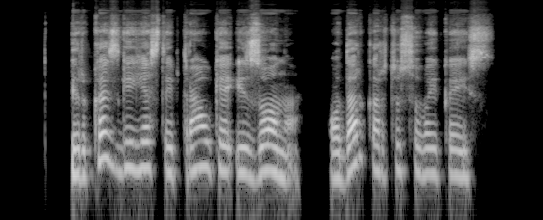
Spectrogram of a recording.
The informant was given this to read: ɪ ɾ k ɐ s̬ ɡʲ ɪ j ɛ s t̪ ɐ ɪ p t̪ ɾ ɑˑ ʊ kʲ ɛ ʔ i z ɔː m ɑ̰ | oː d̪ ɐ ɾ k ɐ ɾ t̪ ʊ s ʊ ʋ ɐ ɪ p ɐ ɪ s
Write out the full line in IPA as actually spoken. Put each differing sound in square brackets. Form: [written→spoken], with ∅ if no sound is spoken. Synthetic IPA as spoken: ɪ ɾ k ɐ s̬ ɡʲ ɪ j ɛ s t̪ ɐ ɪ p t̪ ɾ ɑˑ ʊ kʲ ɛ ʔ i z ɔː [m→n] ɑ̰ | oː d̪ ɐ ɾ k ɐ ɾ t̪ ʊ s ʊ ʋ ɐ ɪ [p→k] ɐ ɪ s

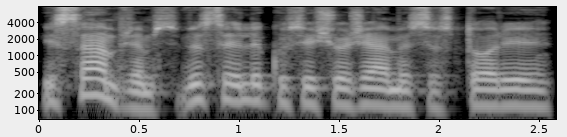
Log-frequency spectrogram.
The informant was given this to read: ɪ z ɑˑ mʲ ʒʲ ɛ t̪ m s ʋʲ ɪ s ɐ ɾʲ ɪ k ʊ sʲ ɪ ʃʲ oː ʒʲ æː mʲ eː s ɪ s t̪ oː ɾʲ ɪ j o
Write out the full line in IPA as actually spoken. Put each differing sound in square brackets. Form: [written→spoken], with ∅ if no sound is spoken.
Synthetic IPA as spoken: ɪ [z→s] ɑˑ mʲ ʒʲ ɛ [t̪→∅] m s ʋʲ ɪ s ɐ [ɾʲ→lʲ] ɪ k ʊ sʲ ɪ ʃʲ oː ʒʲ æː mʲ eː s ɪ s t̪ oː ɾʲ ɪ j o

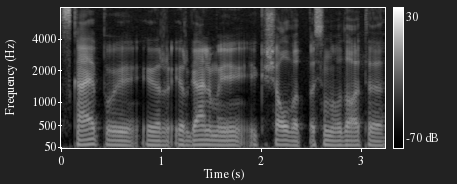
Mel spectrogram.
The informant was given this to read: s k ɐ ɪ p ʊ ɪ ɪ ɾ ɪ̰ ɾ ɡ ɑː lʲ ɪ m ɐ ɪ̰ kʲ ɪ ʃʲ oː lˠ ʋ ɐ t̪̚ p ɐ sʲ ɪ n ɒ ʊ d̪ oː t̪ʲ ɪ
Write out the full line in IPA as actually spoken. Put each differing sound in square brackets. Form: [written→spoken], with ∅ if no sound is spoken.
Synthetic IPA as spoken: s k ɐ ɪ p ʊ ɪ ɪ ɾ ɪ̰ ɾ ɡ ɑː lʲ ɪ m ɐ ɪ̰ kʲ ɪ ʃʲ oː lˠ ʋ ɐ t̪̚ p ɐ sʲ ɪ n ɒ ʊ d̪ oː t̪ʲ ɪ

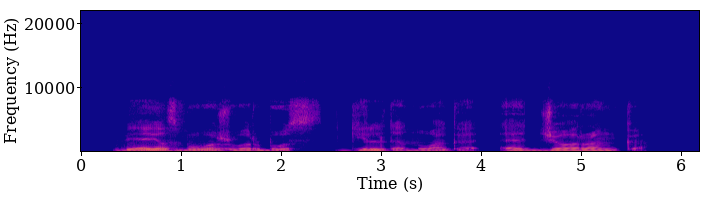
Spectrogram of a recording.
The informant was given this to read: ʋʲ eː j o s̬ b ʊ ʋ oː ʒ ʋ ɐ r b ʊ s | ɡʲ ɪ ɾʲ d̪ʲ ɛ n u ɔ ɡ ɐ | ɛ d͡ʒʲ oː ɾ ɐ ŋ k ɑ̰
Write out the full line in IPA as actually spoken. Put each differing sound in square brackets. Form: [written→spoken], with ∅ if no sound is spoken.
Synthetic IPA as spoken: ʋʲ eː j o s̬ b ʊ ʋ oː ʒ ʋ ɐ [r→ɾ] b ʊ s | ɡʲ ɪ [ɾʲ→lʲ] d̪ʲ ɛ n u ɔ ɡ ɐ | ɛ d͡ʒʲ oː ɾ ɐ ŋ k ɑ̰

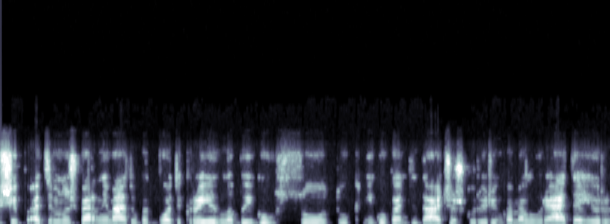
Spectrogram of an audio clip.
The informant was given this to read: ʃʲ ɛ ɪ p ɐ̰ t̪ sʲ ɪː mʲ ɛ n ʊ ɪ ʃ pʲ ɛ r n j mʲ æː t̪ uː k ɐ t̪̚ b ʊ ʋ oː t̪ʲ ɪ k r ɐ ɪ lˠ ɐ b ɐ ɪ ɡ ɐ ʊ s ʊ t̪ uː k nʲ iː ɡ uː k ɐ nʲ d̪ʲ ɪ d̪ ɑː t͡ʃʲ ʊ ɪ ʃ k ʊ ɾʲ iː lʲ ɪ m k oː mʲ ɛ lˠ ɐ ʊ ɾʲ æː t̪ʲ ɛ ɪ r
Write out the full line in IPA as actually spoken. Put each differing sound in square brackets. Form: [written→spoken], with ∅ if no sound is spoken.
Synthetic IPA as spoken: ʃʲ ɛ ɪ p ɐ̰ t̪ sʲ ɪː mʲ ɛ n ʊ ɪ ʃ pʲ ɛ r n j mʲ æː t̪ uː k ɐ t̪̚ b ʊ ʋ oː t̪ʲ ɪ k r ɐ ɪ lˠ ɐ b ɐ ɪ ɡ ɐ ʊ s ʊ t̪ uː k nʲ iː ɡ uː k ɐ nʲ d̪ʲ ɪ d̪ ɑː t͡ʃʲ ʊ ɪ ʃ k ʊ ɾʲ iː [lʲ→ɾʲ] ɪ [m→ŋ] k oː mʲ ɛ lˠ ɐ ʊ ɾʲ æː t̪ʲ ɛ ɪ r

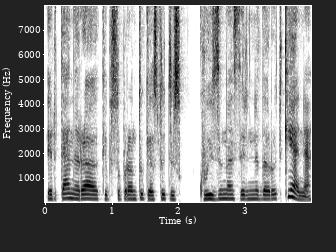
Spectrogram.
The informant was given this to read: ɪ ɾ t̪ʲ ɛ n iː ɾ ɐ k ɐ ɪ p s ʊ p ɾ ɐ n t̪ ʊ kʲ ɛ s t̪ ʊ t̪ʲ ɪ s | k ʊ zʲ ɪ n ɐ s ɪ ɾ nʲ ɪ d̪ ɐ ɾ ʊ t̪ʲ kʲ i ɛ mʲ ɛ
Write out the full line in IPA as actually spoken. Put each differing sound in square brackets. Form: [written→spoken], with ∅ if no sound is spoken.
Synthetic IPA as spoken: ɪ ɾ t̪ʲ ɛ n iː ɾ ɐ k ɐ ɪ p s ʊ p ɾ ɐ n t̪ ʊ kʲ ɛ s t̪ ʊ t̪ʲ ɪ s | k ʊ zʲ ɪ n ɐ s ɪ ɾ nʲ ɪ d̪ ɐ ɾ ʊ t̪ʲ kʲ i ɛ [mʲ→nʲ] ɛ

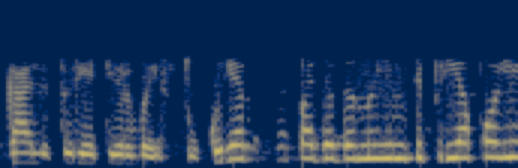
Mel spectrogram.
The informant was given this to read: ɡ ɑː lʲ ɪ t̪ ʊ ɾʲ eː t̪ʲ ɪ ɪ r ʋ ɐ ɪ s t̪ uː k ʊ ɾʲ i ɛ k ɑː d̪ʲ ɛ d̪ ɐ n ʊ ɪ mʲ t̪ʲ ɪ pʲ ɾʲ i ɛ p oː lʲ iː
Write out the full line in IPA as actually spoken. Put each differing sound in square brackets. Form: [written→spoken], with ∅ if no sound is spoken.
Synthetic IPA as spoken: ɡ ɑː lʲ ɪ t̪ ʊ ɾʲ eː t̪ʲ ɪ ɪ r ʋ ɐ ɪ s t̪ uː k ʊ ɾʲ i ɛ [k→p] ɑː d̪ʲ ɛ d̪ ɐ n ʊ ɪ mʲ t̪ʲ ɪ pʲ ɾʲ i ɛ p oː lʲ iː

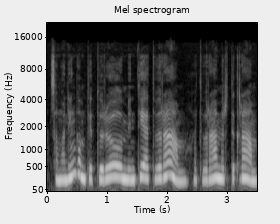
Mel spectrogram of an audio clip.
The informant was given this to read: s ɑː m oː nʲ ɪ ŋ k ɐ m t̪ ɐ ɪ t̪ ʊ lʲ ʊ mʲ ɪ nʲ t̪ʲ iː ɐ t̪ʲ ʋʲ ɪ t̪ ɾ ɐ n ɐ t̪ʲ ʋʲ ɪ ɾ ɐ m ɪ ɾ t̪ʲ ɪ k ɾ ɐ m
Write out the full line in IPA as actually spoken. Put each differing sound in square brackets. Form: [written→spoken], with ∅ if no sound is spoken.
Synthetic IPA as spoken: s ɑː m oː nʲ ɪ ŋ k ɐ m t̪ ɐ ɪ t̪ ʊ [lʲ→ɾʲ] ʊ mʲ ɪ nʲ t̪ʲ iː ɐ t̪ʲ ʋʲ ɪ [t̪→∅] ɾ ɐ [n→m] ɐ t̪ʲ ʋʲ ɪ ɾ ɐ m ɪ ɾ t̪ʲ ɪ k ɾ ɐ m

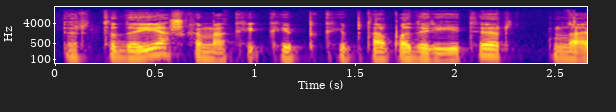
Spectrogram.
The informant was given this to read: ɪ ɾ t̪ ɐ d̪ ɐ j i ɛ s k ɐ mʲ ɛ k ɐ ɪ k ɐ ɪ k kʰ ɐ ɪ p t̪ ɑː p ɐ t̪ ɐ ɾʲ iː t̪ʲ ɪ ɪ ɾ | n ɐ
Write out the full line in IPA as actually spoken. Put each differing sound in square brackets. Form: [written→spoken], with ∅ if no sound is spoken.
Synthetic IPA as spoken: ɪ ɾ t̪ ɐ d̪ ɐ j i ɛ [s→ʃ] k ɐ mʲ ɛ k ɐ ɪ k ɐ ɪ [k→p] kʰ ɐ ɪ p t̪ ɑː p ɐ [t̪→d̪] ɐ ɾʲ iː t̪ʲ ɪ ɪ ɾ | n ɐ

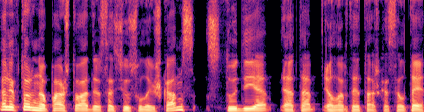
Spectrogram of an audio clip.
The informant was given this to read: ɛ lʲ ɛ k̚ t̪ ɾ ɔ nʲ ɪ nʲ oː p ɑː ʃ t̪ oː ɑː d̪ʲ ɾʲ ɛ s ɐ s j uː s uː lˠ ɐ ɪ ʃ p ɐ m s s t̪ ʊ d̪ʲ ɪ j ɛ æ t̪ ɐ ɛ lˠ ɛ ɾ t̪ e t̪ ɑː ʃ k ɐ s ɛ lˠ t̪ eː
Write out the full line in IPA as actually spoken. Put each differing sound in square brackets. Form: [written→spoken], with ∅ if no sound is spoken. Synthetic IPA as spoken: ɛ lʲ ɛ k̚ t̪ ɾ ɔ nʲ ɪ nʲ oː p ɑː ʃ t̪ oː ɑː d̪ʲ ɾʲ ɛ s ɐ s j uː s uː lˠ ɐ ɪ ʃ [p→k] ɐ m s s t̪ ʊ d̪ʲ ɪ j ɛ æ t̪ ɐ ɛ lˠ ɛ ɾ t̪ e t̪ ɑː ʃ k ɐ s ɛ lˠ t̪ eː

